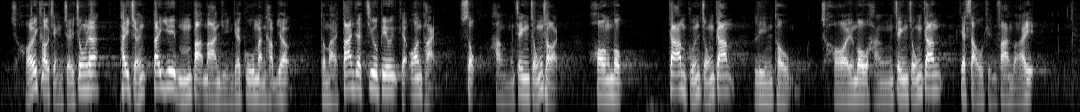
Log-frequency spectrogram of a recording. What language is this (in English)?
Cantonese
